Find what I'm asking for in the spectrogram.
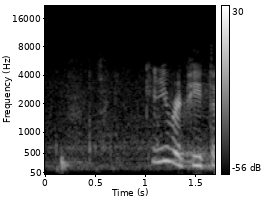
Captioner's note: whispering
